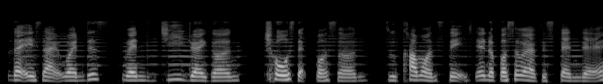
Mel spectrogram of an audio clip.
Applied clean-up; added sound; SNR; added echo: neural mask model RNNoise.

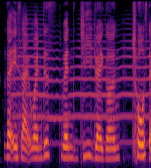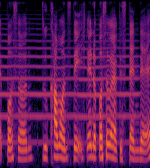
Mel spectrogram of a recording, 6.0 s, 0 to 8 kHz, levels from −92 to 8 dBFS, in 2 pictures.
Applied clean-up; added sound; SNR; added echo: none; Trumpet; 15 dB; none.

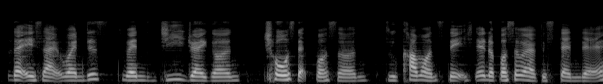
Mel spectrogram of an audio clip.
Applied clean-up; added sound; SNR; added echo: neural separator model SepFormer DNS4.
